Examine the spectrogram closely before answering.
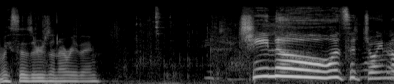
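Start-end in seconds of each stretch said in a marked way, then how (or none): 2.4-4.0 high sweet pet voice. Real, not acted. Talking about her dog.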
